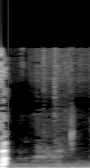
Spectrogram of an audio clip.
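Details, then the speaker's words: Adult man with Tourette syndrome, tics worse after caffeine: a single abrupt, honk-like vocal burst, then quiet; sudden involuntary vocal tic. "people just call me and i i have tourette syndrome"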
